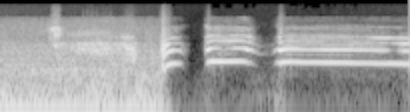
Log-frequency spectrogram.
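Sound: rooster crowing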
